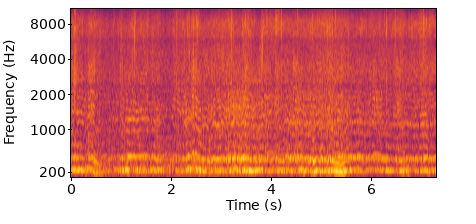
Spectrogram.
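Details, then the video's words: Swarm of honey bees in a beehive, a thick steady drone of many overlapping buzzing wings, with wavering pitch bands and constant loudness throughout, no other sounds. "Beehive Sounds 🐝 Beehive Sound Effects 🐝 Bees Buzzing"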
